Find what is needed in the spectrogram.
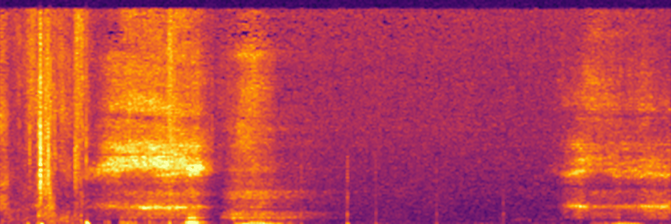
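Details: Husband snoring during sleep: deep rattling snores on inspiration with quiet pauses between breaths, ordinary heavy snoring.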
